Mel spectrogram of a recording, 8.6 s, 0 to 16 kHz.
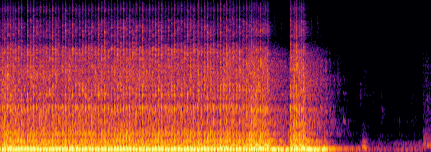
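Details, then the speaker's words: Restored 650 Triumph twin on temporary exhausts, auxiliary fuel tank and temporary wiring, re-run after retorquing cylinder base nuts and head bolts and rechecking tappet clearances: even, deep beat holding steady with no knocks or rattles before shutdown; carburation sounds close, healthy running. "T went well everything is sounding pretty good and uh collaboration wise it actually doesn't sound that far off does it no it sounds to be pretty good pretty all right"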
